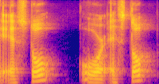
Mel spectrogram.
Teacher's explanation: a Spanish speaker might say esto or estop where they don't pronounce the P at all or they close their lips and just don't release the articulation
